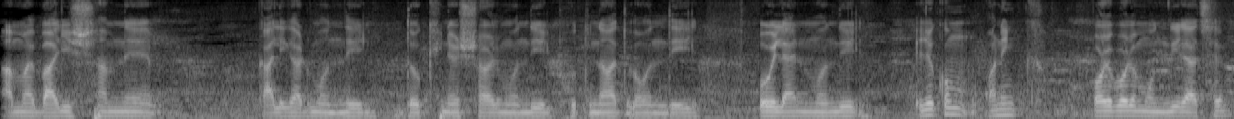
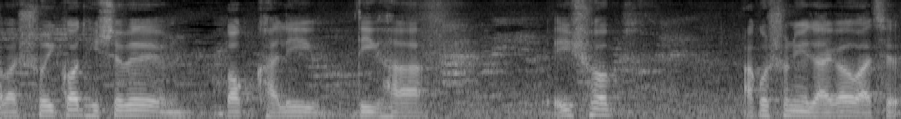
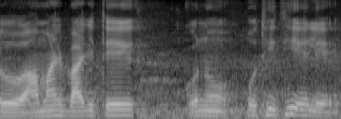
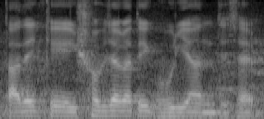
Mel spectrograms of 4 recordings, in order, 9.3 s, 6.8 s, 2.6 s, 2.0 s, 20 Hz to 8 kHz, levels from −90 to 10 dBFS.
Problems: constant background noise, background conversations at intervals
